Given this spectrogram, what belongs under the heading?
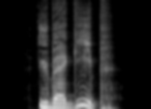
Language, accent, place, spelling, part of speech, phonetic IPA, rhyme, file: German, Germany, Berlin, übergib, verb, [yːbɐˈɡiːp], -iːp, De-übergib.ogg
- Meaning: singular imperative of übergeben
